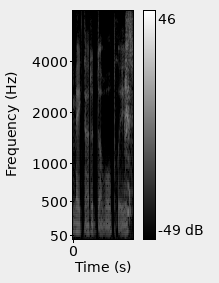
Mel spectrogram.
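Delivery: quiet whisper. Voicing a character who asks quietly for a double: whispering. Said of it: "Galen whispers to Lily".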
